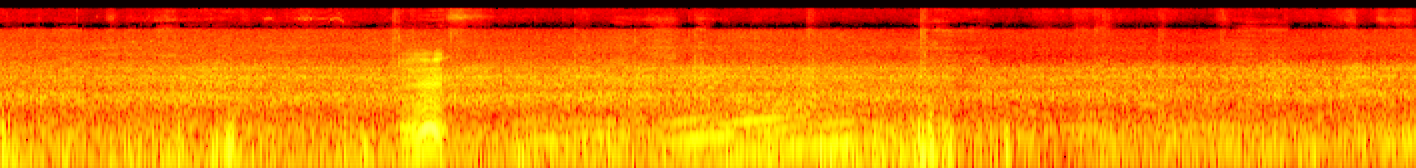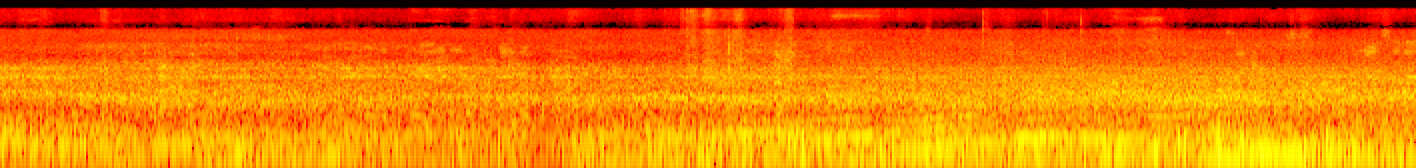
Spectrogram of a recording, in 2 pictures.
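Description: Cars driving past on a road, with a steady background of traffic noise; engine pitch rises as vehicles pull away, once several seconds in and again near the end.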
